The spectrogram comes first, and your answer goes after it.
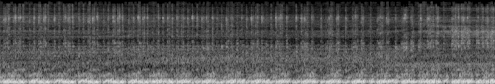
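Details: Truck after injector install: loud raw rumble with a steady lumpy beat and no muffling, holding a strong idle with no exhaust fitted; sounds healthy.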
